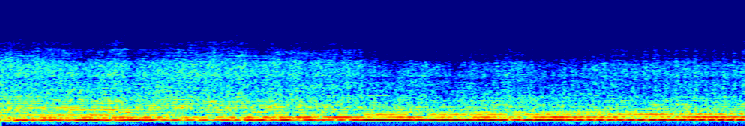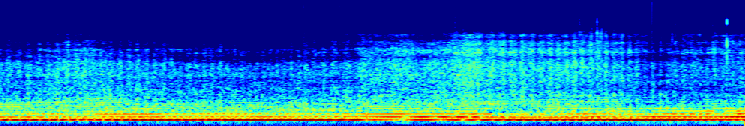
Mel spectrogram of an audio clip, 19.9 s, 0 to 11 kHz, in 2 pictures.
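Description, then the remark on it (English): A heavy ten-engine aircraft of 42,000 horsepower, weighing 358,000 pounds and 230 feet from wingtip to wingtip, roars loud down a runway, its deep engine drone holding steady with slight swells and pitch shifts as it passes and lifts off on a practice mission. No voices. “our microphone is open, ready to record the sound of your 10 engines as you pull up to it, pass it, and get off the ground to start a practice mission of thousands of miles, a mission that will keep you in the air for 36 hours.”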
